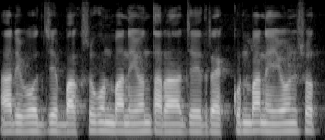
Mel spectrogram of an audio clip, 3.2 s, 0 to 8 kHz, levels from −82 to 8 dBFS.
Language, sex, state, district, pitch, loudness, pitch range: Chakma, male, Tripura, Dhalai, 130 Hz, -18 LUFS, 125-135 Hz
